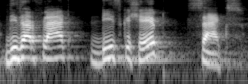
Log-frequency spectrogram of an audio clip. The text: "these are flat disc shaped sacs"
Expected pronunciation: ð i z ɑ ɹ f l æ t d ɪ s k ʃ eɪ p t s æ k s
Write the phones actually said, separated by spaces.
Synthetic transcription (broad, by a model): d i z ɑ ɹ f l æ t d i s k ʃ eɪ p t s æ k s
